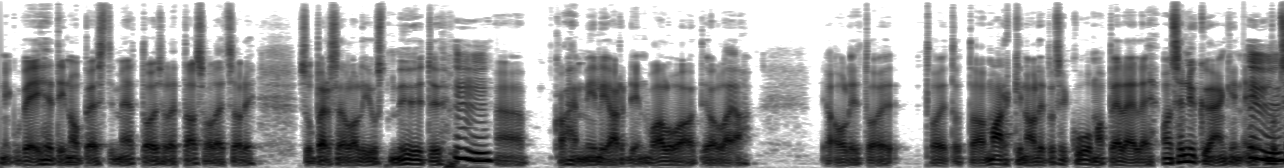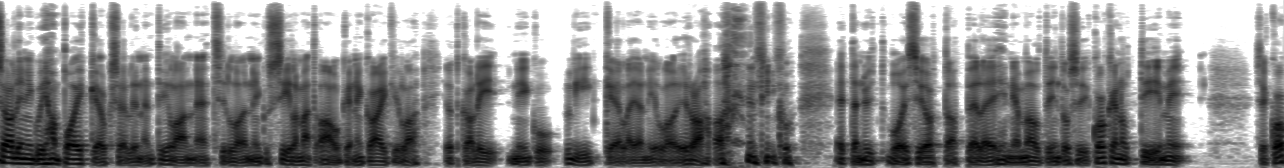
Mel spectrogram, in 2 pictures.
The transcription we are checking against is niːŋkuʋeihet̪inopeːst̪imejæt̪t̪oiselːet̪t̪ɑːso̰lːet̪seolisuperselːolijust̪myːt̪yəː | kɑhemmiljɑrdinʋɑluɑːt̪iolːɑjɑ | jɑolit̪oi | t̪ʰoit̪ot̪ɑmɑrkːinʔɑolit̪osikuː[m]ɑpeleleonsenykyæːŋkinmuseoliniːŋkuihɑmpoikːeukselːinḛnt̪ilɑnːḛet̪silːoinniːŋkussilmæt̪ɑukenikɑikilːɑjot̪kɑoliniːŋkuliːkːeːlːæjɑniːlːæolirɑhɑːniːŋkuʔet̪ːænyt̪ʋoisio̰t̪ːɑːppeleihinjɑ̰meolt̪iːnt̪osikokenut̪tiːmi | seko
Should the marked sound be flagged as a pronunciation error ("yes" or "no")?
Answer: no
